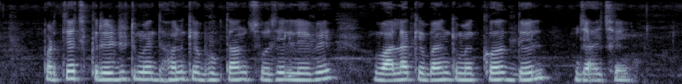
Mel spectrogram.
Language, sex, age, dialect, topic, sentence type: Magahi, male, 25-30, Western, banking, statement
